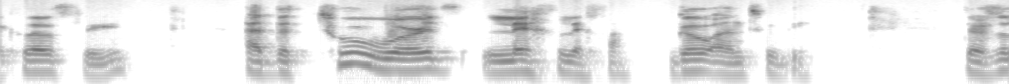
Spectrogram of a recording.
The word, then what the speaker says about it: Lech Lecha: And if you take away the punctuation, the vowels, they're the same word. It's Lamed and then Chaf. Lech Lecha. It's pronounced differently, but if you look at the Torah scroll, you can't see the difference.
